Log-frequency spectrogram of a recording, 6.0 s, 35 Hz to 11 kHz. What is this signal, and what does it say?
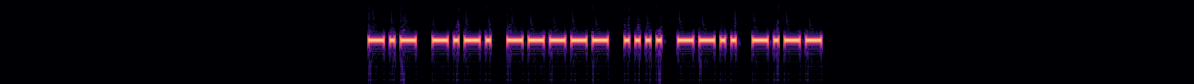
Morse code, heard as a keyed tone, about 46 wpm, 700 Hz. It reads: KC0HZY
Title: USA Call Signs - 6 Characters - Repeated 2x - 45wpm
